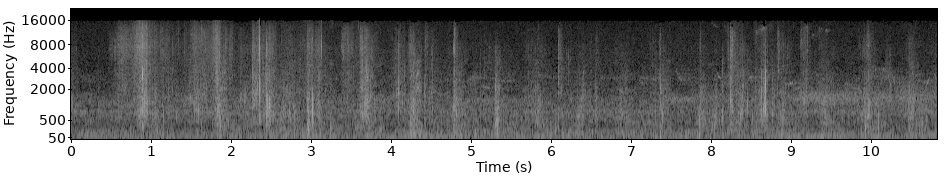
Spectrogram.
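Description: Footsteps of someone walking through rough grass and weeds, crunching and rustling at an uneven pace.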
